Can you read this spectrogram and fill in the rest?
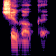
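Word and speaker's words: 中国: it is but in in uh Japanese it's pronounced chugoku the was suffix it's not a suffix this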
